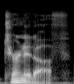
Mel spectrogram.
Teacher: The N from turn jumps to it, and the T from it jumps to off. It becomes one smooth word.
